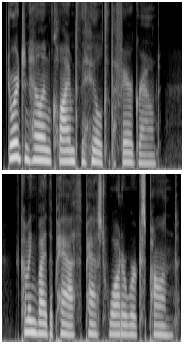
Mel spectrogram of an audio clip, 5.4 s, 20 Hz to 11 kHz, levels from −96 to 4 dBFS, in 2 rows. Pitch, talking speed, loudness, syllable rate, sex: 200 Hz, 190 wpm, -20 LUFS, 5.0 syllables/s, female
